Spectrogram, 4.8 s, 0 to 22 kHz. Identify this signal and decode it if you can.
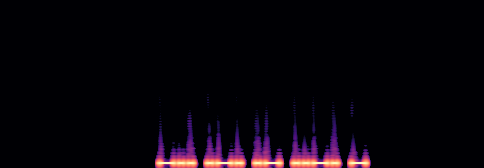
Morse code, heard as a keyed tone, about 25 wpm, 700 Hz. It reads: DRAFT
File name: 5 Letter Words - First 3 Letters Given - 25wpm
